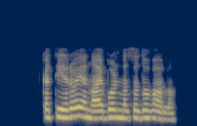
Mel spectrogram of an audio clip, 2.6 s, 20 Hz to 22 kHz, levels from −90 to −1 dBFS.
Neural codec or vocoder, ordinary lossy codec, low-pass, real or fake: vocoder, 44.1 kHz, 128 mel bands every 512 samples, BigVGAN v2; none; 5.4 kHz; fake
